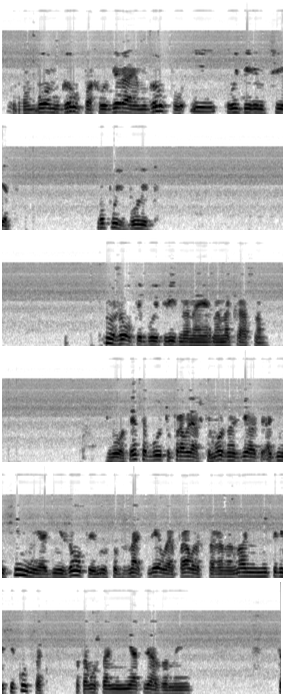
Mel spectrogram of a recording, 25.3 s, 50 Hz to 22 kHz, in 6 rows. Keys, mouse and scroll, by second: 0.2 click, 2.2 click, 4.5-10.0 drag, 12.6 click, 13.9 middle click, 14.6 click, 15.1 middle click, 19.2-20.2 middle drag, 21.7 middle click, 23.4-25.2 middle drag.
